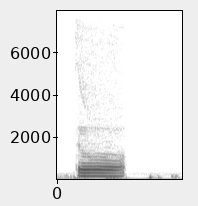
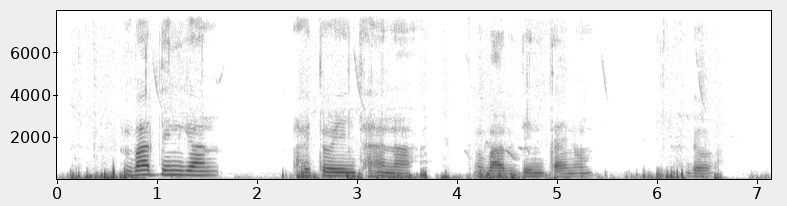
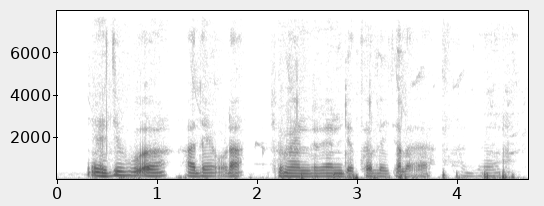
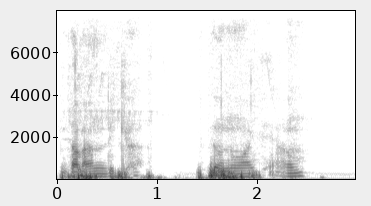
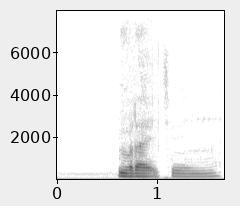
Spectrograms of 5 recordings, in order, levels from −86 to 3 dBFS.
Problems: background sounds at intervals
